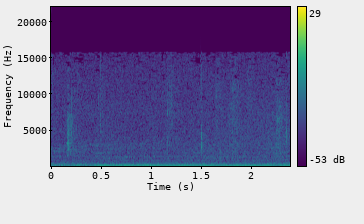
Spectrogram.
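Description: A steady low hum sets in about half a second in, with a few faint soft ticks from a plastic spatula spreading and tapping down cream cheese and pineapple filling on a layer of pound cake.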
